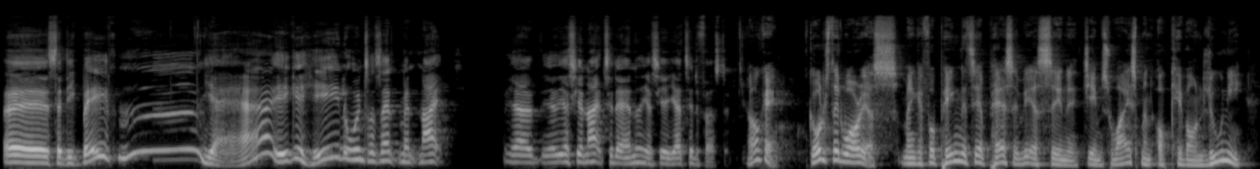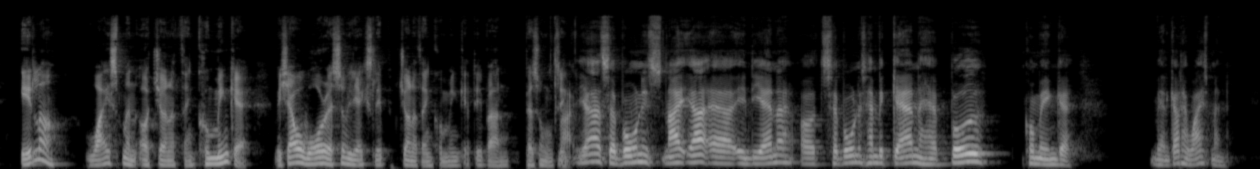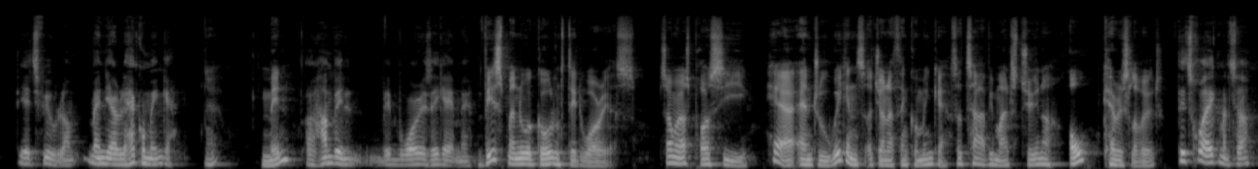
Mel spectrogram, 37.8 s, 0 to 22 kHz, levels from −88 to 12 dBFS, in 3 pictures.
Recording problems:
uneven, jittery; strongly; from 5 to 24 s

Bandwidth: 14.5 kHz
